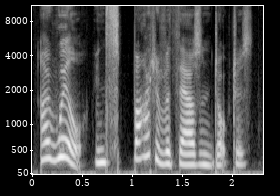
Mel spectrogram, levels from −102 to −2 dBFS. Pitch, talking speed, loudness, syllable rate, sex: 260 Hz, 210 wpm, -16 LUFS, 5.5 syllables/s, female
